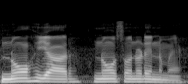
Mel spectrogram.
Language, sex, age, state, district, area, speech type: Punjabi, male, 18-30, Punjab, Shaheed Bhagat Singh Nagar, urban, spontaneous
